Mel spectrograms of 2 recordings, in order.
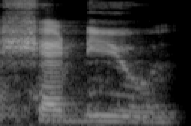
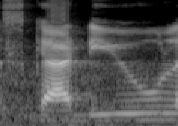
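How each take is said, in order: First: Schedule starting with "sh"; schedule with a soft sh, no k; British pronunciation. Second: Schedule starting with "sk"; schedule with a hard k after the s; American pronunciation. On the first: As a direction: say schedule as SHED-yool. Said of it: "is a British pronunciation". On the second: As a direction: say schedule as SKED-yool. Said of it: "an American pronunciation". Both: Shown as a demonstration.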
